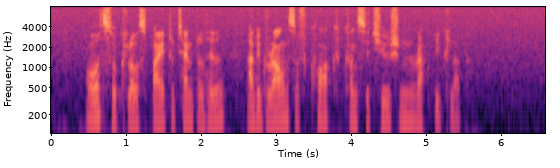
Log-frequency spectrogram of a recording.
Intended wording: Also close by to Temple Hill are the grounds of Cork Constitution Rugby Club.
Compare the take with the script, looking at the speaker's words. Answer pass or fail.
pass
